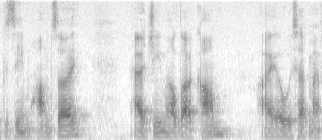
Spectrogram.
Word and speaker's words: Hamzaj: Well, Gezim Hamzaj, did I say it right? Hamzaj.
